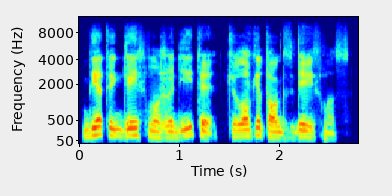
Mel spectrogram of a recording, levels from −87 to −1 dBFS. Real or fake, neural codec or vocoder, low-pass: fake; codec, 32 kHz, 1.9 kbps, SNAC; 10.8 kHz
